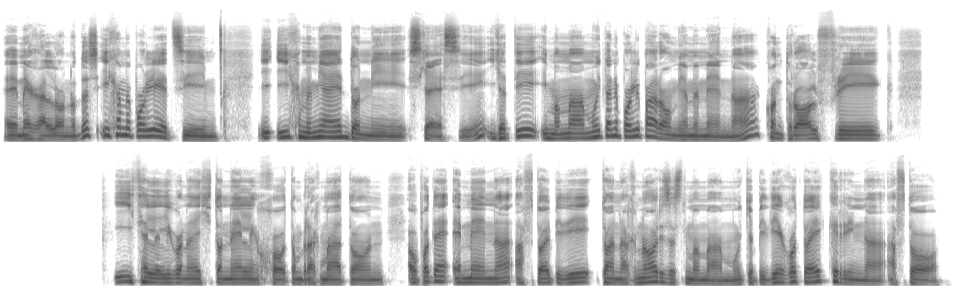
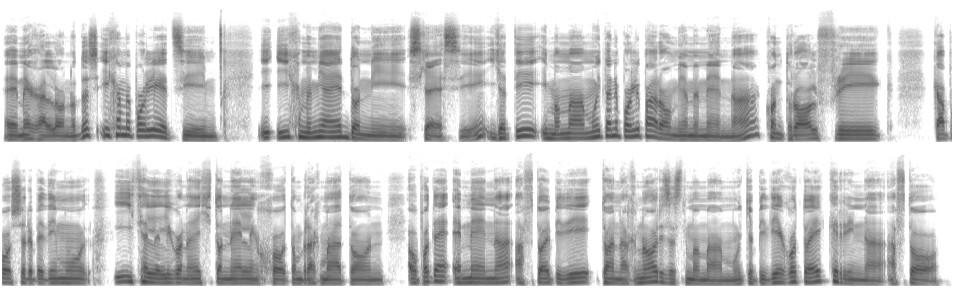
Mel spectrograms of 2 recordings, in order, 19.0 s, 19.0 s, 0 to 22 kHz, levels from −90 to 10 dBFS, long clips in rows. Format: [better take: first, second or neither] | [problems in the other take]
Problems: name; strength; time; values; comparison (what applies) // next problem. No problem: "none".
second | audio cutting out; at 9 s for 1.5 s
